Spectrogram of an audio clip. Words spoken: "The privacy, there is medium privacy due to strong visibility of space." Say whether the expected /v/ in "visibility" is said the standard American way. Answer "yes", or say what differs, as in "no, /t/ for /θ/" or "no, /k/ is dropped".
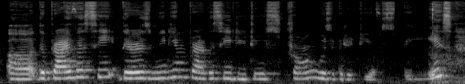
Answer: yes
